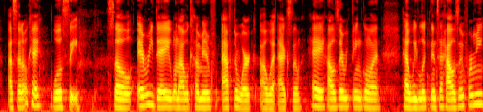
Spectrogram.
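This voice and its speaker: Fairly low in pitch, a woman talks in an ordinary speaking voice. Her pace is moderate. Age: 30s. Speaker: honoree sharing her story. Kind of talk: testimony. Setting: virtual event recording.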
